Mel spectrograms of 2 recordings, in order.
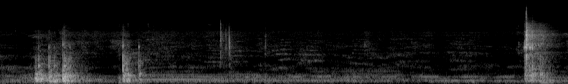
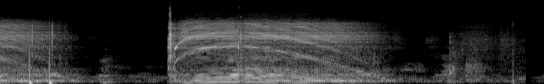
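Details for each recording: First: Daihatsu Classy G102 starter motor bench test with the battery feed cable to terminal 30 disconnected: three separate sharp clacks seconds apart, no spinning whir. The solenoid pushes the pinion forward but the motor never turns, as a loose or disconnected feed would cause. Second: Starter motor from a Daihatsu Classy G102, bench-tested by feeding current from the ignition wire to the solenoid; a brief whir climbs, holds about two seconds, winds down smoothly; starter spins freely, normal starter motor spin.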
